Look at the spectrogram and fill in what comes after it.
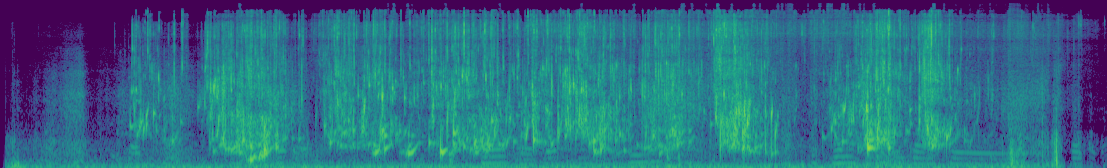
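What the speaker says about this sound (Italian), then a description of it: "Rimango incantato, non riesco a smettere di muovere le mani nell'acqua." Hands swish and stir through seawater beside a kayak in Ha Long Bay, Vietnam, with repeated close splashing and trickling strokes that rise and fall in uneven bursts and no talking.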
